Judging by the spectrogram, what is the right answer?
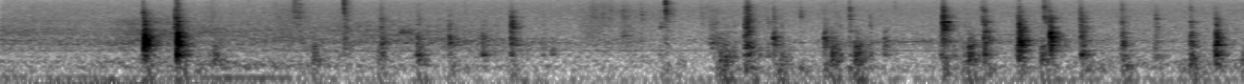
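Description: Light metal clicks and knocks from engine parts being handled and fitted by hand. There are two sharper clicks about a second in, then a run of small, irregular clicks in the second half.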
